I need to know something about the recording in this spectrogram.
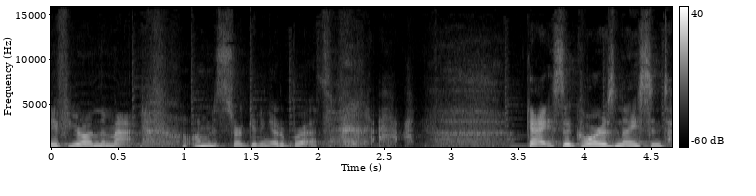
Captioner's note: chuckles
